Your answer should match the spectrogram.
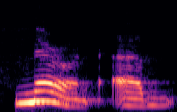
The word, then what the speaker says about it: Meron: And it's as a result of that passion that when I got an invitation from Meron, is that the proper pronunciation?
